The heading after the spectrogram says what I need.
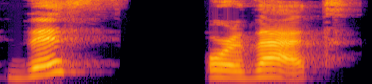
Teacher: it's pronounced with the tongue between the upper and the lower teeth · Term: voiced sound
